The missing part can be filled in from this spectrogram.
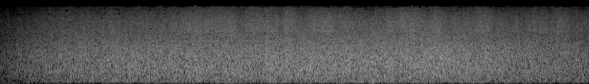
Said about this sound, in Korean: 오장폭포가 나온다. 오장산의 까마득한 낭떠러지를 타고 송천으로 떨어지는 폭포인데 길이 209m로 전국에서 가장 긴 인공폭포다. 석회지를 머금고 있어 초록 물빛을 띈다. 초록 물빛을 보며 폭포 소리를 듣고 있노라면 마음도 초록초록 싱그럽다.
